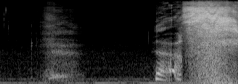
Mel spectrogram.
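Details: Adult with ragweed pollen allergy on a windy morning, nose tickling: hitching, gasping in-breaths build up, then a loud, wet, explosive sneeze, one of a run of sneezes.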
